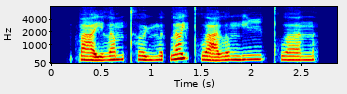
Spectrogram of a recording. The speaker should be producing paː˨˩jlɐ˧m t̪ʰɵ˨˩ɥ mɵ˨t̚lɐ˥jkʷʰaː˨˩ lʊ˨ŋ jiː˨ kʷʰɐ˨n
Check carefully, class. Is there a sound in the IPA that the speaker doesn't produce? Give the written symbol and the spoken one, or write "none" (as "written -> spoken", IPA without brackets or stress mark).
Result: none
